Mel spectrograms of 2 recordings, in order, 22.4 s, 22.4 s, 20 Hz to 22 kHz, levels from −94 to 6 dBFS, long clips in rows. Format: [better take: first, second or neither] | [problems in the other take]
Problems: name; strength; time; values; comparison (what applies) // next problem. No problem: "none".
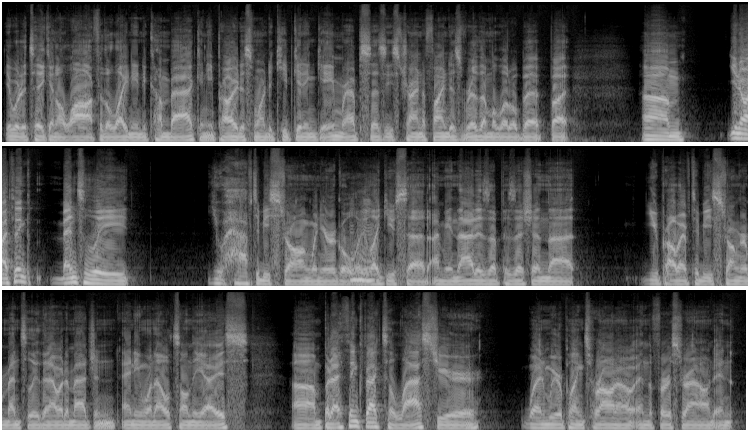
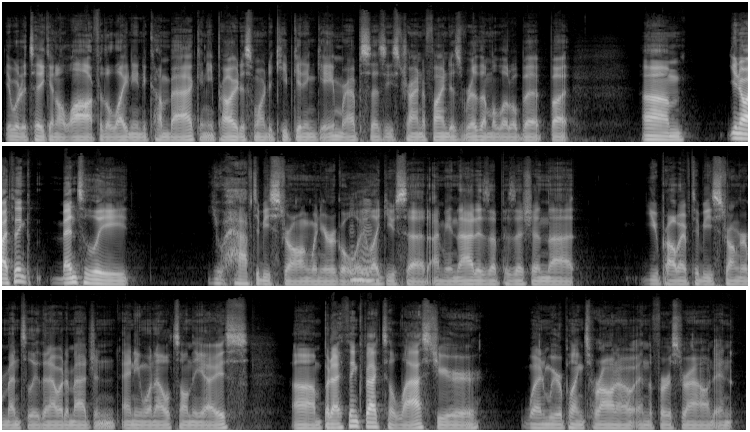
second | distortion; heavy; 6 dB below the speech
